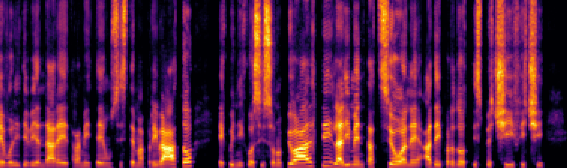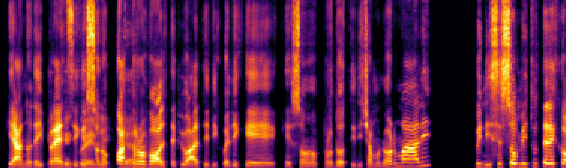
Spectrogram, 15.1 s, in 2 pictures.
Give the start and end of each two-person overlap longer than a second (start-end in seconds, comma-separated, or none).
8.2-9.7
